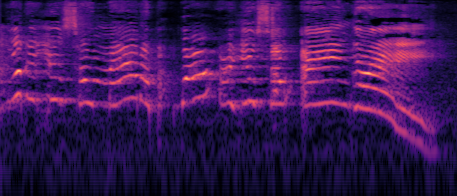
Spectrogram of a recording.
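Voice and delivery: high, fast, laughing parent asking why; mock exasperated parent. Mother imitating a parent puzzled by her angry teen. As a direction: squeal it out like a baffled mom.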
